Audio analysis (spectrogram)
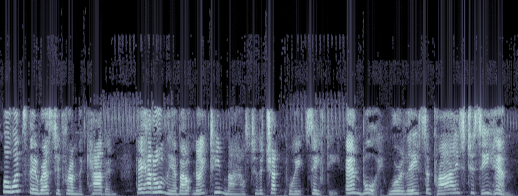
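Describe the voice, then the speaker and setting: High-voiced woman narrating a children's story. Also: expressive, normal speed, few pauses, fairly bright tone. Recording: slightly dull, lo-fi recording.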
